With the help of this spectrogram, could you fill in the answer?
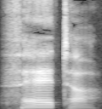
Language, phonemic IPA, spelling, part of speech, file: German, /ˈfɛːtɐ/, Väter, noun, De-Väter.ogg
- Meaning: nominative/accusative/genitive plural of Vater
